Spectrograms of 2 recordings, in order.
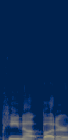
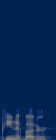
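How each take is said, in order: First: Every sound is pronounced carefully and fully. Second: The sounds are relaxed and partly dropped. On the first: The speaker is trying to sound fancy. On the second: This is the speaker's everyday way of saying it.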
